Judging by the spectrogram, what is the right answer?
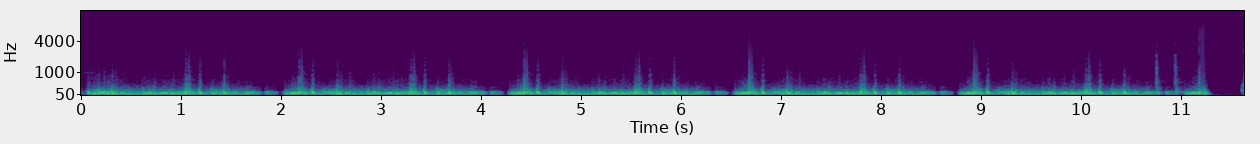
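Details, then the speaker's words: Mitral valve prolapse (Barlow syndrome): an extra sharp midsystolic click at the apex gives a three-part rhythm like a third or fourth sound, and mitral regurgitation may follow the click. "se manifiesta por la presencia de un chasquido de esa punta en ápex y da lugar a un ritmo en tres tiempos como ocurre con el tercer o cuarto ruido"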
